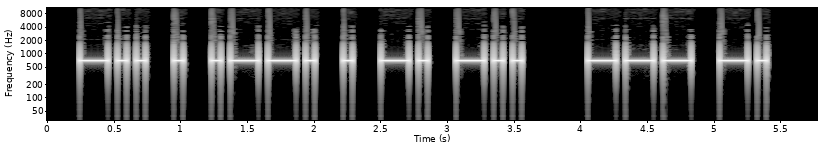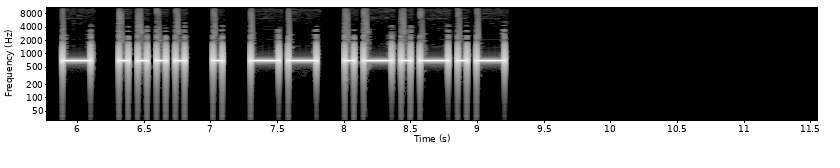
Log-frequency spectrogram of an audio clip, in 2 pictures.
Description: Morse code, heard as a keyed tone, about 17 wpm, 700 Hz. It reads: DEPEND ON THEM.
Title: Sentences from Top 1300 Words 17wpm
